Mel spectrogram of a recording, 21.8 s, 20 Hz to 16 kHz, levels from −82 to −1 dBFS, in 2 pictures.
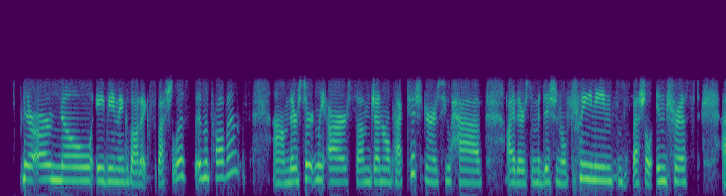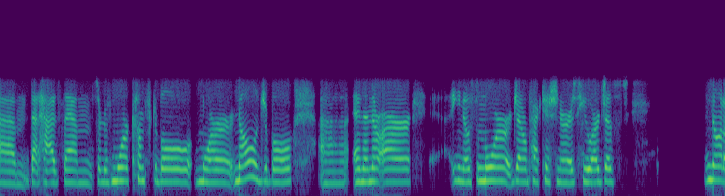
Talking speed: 140 wpm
